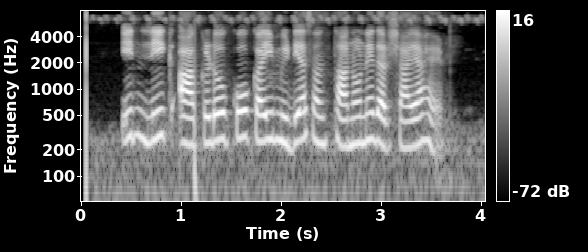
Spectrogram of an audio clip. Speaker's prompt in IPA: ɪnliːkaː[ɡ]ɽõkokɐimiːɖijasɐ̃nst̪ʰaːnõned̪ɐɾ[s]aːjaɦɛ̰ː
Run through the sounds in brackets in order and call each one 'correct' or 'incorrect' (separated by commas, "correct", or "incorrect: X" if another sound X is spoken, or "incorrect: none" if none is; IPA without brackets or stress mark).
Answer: incorrect: k, incorrect: ʃ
